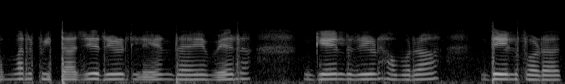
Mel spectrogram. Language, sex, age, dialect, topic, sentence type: Maithili, female, 25-30, Angika, banking, question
